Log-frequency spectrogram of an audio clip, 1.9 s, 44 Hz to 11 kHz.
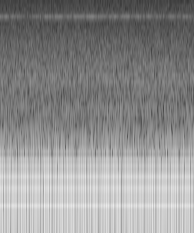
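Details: Ford Capri with swapped Mercedes M113 5.0L V8, freshly converted to MaxxECU Race: deep, steady, even idle with no misses, surges or ticks at about 13.8 AFR and stable 32 psi oil pressure; owner still puzzled by odd ignition timing; healthy idle.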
